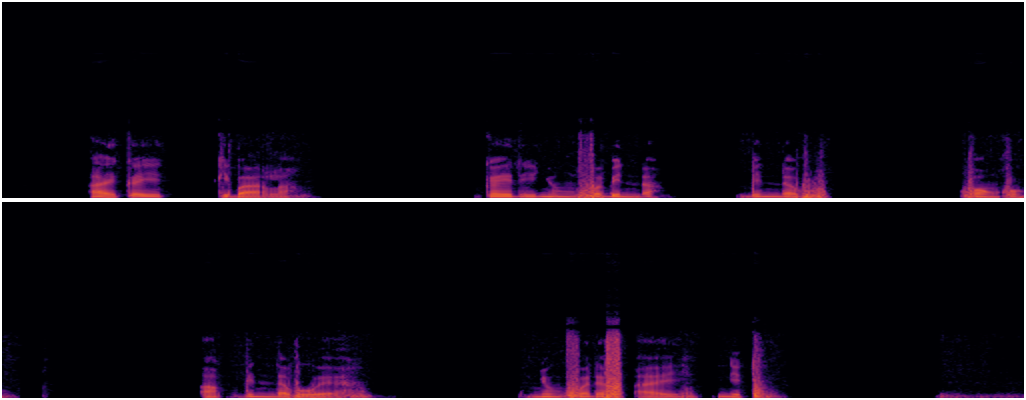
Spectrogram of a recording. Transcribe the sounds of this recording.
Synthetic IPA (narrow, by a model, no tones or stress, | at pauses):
ʔajkaj | kibaɾla | kajdiɲumfabinda | bindabu | xɔŋxɔ | ʔak̚bindabuwɛ̰ː | ɲumfa̰dɛfʔaj | nit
